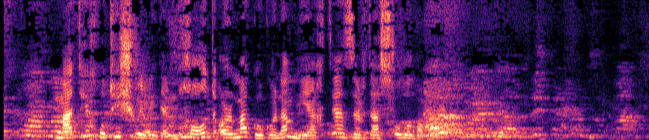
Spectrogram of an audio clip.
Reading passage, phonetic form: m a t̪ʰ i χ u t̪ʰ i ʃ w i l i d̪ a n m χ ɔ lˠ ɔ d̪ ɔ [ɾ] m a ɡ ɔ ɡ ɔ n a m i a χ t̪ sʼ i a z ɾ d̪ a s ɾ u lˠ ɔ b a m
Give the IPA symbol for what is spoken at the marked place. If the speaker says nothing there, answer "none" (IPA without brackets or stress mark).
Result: ɾ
